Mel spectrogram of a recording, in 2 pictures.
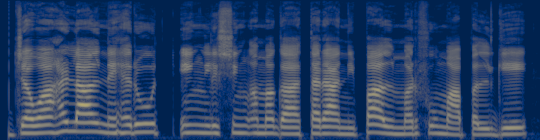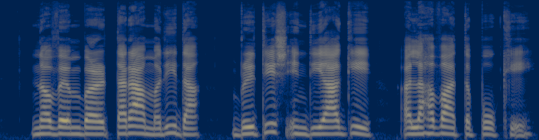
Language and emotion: Manipuri, neutral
